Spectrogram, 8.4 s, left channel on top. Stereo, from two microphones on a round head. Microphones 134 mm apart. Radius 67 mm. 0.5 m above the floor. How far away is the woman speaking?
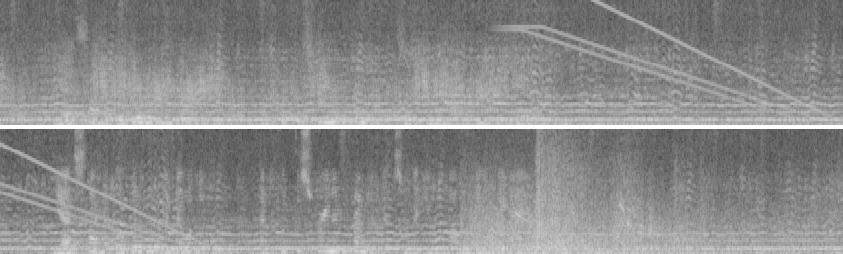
About 5 m.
